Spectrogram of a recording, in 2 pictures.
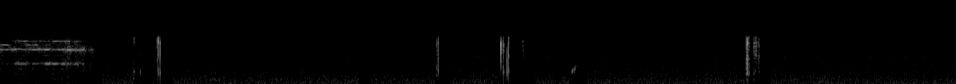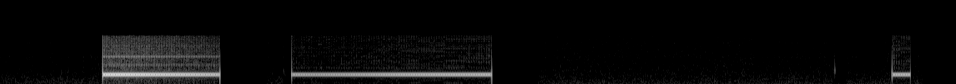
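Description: A call being placed to a cell phone: scattered short beeps and clicks of dialing, then two long, loud, steady ringback tones separated by a brief gap, with a final short burst at the end.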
